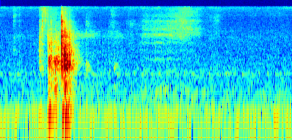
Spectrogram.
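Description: Small scissors snipping through a ribbon and being put down on the cutting mat: a short double clatter about a second in, followed by a faint rustle of ribbon being handled.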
